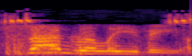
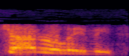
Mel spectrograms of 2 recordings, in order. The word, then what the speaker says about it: Chandra Levy: It ain't Sandra Levy, okay? It's Chandra Levy.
